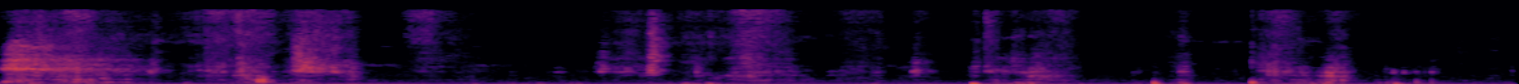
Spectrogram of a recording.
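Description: dog whimpering and crying

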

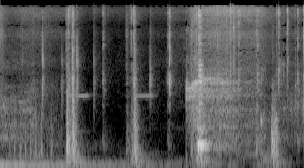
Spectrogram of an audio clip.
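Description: car being turned off

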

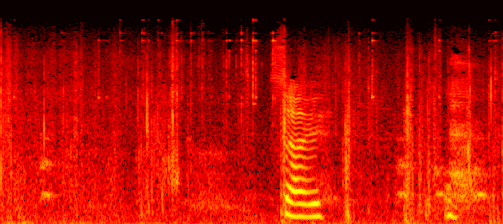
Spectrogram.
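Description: dogs barking

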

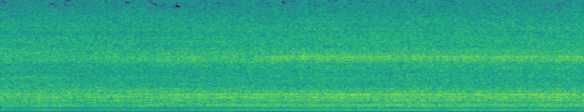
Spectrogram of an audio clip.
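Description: kitchen blender running

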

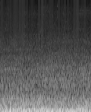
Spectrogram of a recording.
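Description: car road noise

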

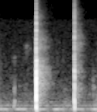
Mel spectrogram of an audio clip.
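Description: hands clapping

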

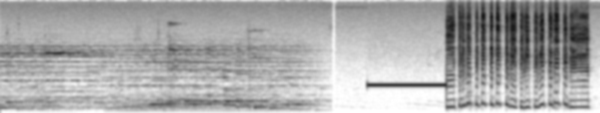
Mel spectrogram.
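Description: phone call dial tone

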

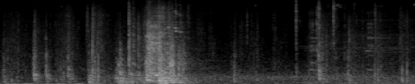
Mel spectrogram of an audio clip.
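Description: door being closed

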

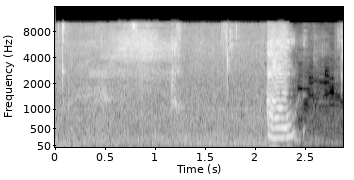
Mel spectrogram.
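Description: chewing food

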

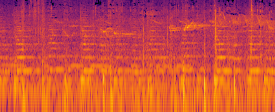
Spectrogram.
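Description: donkey hooves clip-clopping

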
